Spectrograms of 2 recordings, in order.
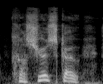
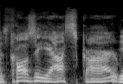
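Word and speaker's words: Kościuszko: I was listening to something on radio from the US or somewhere, and they were talking about Kosciuszko, and they used that Polish pronunciation, not Kosciuszko.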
